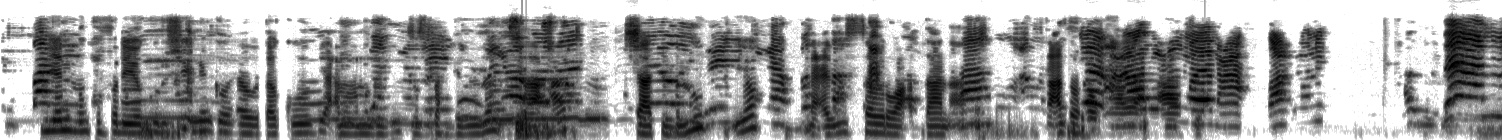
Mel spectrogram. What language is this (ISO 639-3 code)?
som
